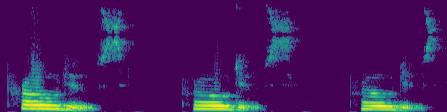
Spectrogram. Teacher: And within that stress syllable, we have a peak sound, the most important sound, which is the vowel, because it's the vowel that we notice. It's the vowel that's lengthened. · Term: primary stress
